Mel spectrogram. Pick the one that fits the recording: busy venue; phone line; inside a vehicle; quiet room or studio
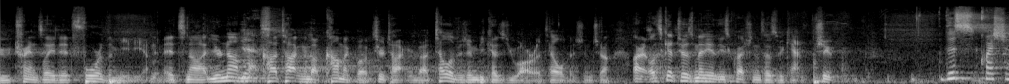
busy venue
